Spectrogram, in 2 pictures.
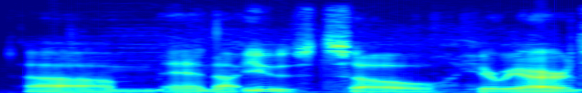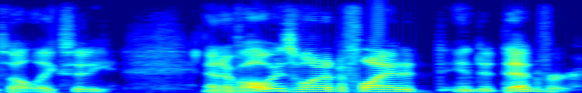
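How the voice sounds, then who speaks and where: Mumbled speech from a man, fairly low in pitch, with lively intonation at a moderate pace. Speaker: flight sim streamer. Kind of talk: live stream commentary. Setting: live stream with game audio. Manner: mumbling; halting, many fillers.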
